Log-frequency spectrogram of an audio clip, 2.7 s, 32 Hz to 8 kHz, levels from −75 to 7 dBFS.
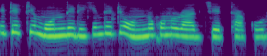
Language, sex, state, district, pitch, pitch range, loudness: Bengali, female, West Bengal, Kolkata, 245 Hz, 220-280 Hz, -16 LUFS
